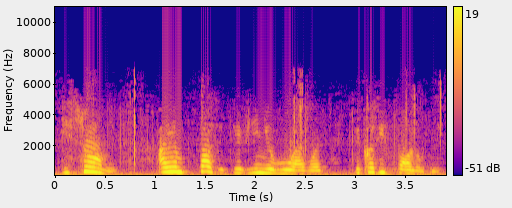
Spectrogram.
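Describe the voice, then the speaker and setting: A woman's voice: fairly high pitch, animated, brisk, a little hiss or hum, close to an everyday voice. A woman playing a loyal, worried maidservant in a 1940s radio drama, heard on a muffled old broadcast recording. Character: loyal maidservant companion, worried but stubbornly devoted.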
